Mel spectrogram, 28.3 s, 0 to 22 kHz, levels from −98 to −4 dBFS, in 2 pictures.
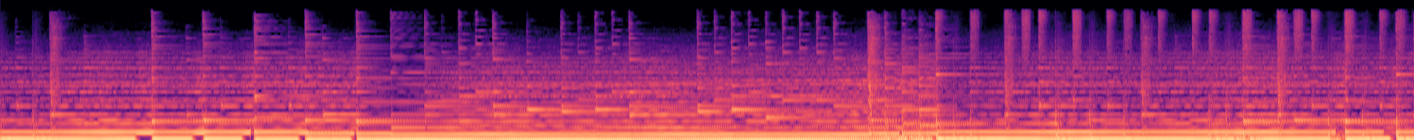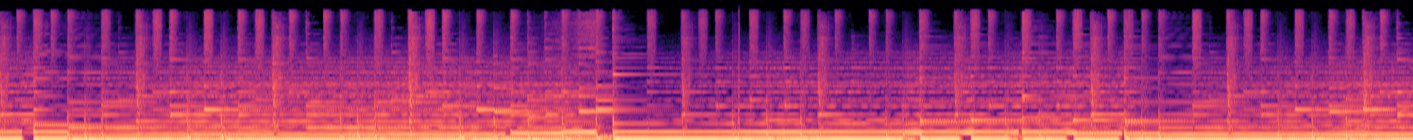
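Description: At 21.53 s the audio has a block of digital silence lasting about 2.7 ms. The signal drops straight to silence and returns without any fade, so the two hard edges sit close enough together to be heard as a tick or dip rather than a gap. A hole of this size fits a 128-sample buffer that was not filled in time. The output path left that block as zeros instead of audio.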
